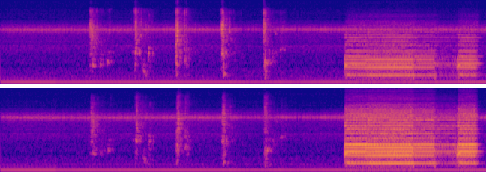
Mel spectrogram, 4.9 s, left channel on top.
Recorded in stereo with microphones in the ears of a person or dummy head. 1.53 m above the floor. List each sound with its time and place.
0.9 s footsteps: 70° left (ahead or behind), 4 m; by 2.9 s 60° left (ahead or behind), 3.5 m
3.4 s a buzzer: 55° right (ahead or behind), 0.6 m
